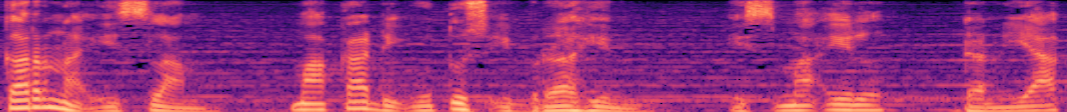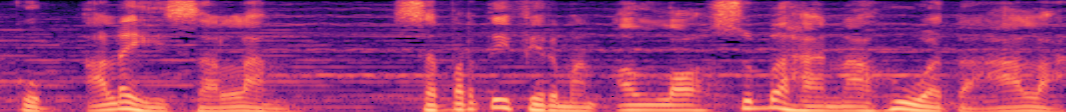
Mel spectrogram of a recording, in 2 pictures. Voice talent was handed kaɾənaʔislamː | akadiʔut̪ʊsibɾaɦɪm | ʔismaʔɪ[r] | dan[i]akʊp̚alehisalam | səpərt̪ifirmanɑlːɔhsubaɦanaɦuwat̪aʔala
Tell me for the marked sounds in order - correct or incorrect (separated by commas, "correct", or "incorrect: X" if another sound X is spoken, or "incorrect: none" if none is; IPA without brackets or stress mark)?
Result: incorrect: l, incorrect: j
